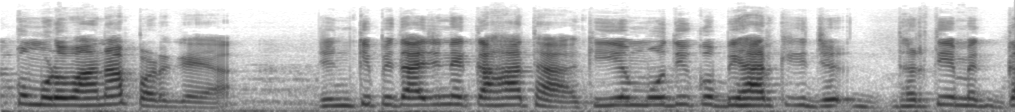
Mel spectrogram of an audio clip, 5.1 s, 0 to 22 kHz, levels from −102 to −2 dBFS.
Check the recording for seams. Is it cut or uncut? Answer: cut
